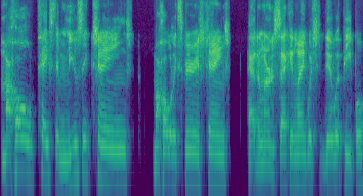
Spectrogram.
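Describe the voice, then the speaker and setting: Holding a very even loudness, a man with an American accent speaks in an unremarkable speaking voice. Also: medium pitch for a man, ordinary pitch variation, moderate pace. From Oakland and Fremont, California, US. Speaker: podcast co-host. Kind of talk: casual conversation.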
